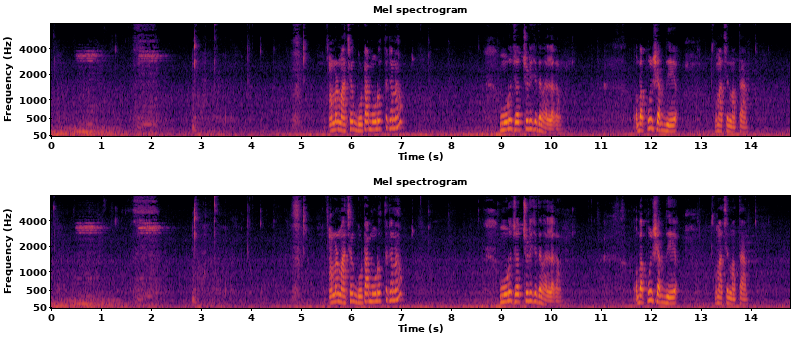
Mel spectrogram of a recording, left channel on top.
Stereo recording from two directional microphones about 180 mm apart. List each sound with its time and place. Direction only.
4.8 s speech: 15° right (ahead or behind)
8.6 s speech: 15° right (ahead or behind)
11.6 s speech: 15° right (ahead or behind)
